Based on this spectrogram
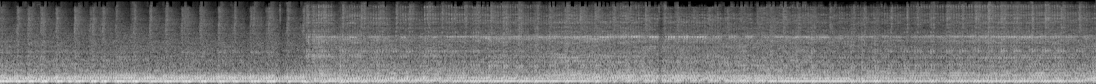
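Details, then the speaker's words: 1965 Tatran 125cc two-stroke scooter, 20 original miles, sat 40+ years, first start: steady fast idle, even beat with no misfire or knock; idle a little high, needing screw adjustment. "all right it's idling now just have to adjust the the screw the wire was getting caned"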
